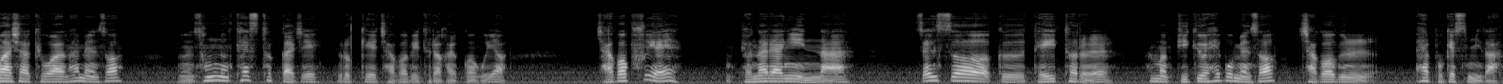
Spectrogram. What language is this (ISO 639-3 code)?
kor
